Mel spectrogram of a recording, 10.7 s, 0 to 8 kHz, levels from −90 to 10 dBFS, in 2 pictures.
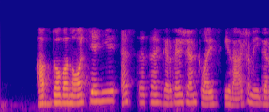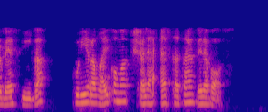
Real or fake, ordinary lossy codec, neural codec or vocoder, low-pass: fake; AAC, 16 kbps; codec, 16 kHz, 4 kbps, FreqCodec, larger model; 7.2 kHz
